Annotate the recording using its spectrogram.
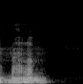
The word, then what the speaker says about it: Malum: Oh yeah, Malum. How do you spell it again? M-A-L-U-M. – Yeah, like you have someone called Malcolm who shortens his name but forgets his surname.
